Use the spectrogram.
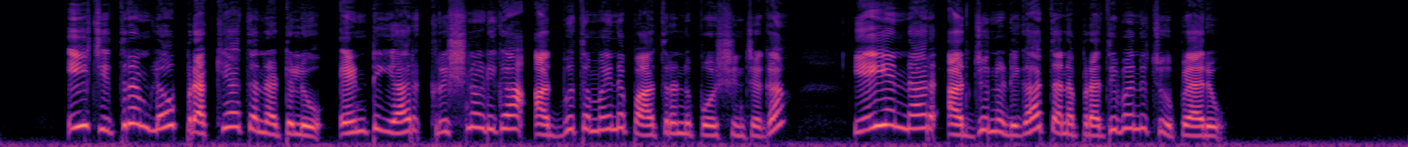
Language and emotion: Telugu, neutral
